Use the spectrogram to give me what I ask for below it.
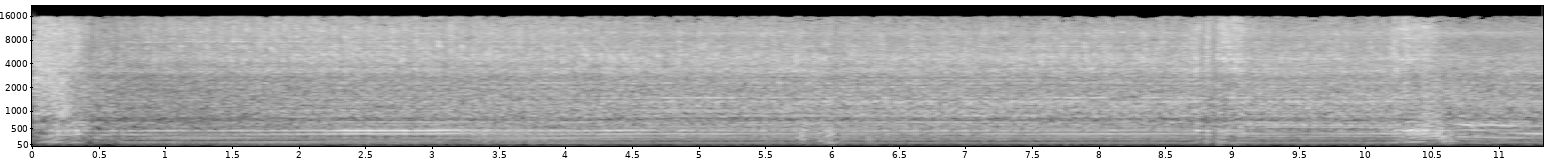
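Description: An Opel Kadett, a small-to-mid-size family car, runs its engine loudly and continuously, with the revs climbing and settling in waves. A few brief sharp knocks sound over the steady mechanical drone, and no voices are heard.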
